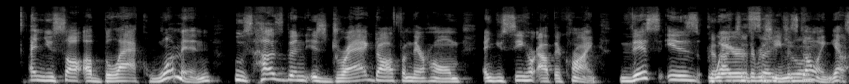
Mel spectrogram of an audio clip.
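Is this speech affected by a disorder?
No.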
